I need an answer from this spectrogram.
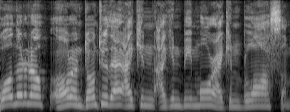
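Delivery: heavy put-on Italian accent. Retelling a show, the speaker quotes a performer answering the host, heavy Italian accent. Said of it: "very heavy Italian accent".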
